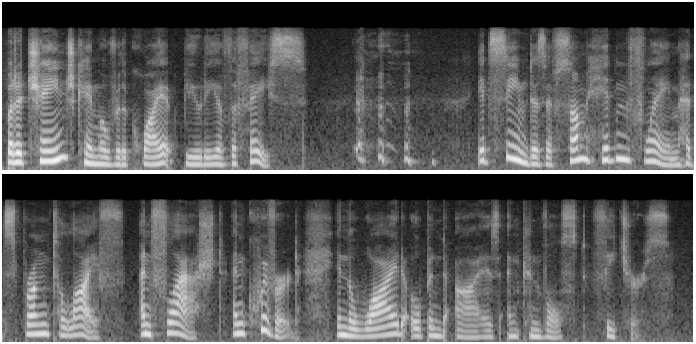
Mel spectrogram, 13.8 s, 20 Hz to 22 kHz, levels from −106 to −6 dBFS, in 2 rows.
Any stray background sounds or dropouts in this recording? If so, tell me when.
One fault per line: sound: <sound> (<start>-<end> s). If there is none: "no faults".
sound: laugh (3.5-4.4 s)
